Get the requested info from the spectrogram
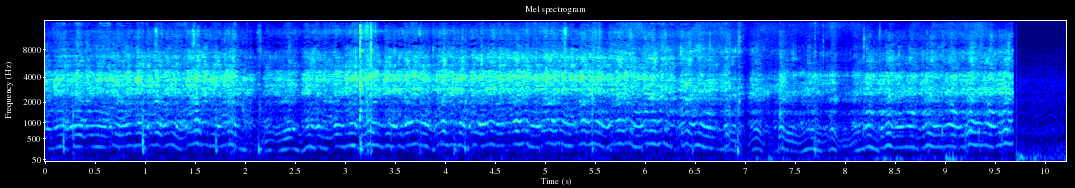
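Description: An engine running with a pitch that wavers up and down, with wind noise over it; it cuts off suddenly near the end.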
